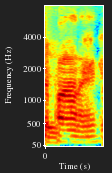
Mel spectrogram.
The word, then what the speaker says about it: Mangiapane: Andrew Mangiapane. I don't know how to pronounce it. – Mangiapane? – Yeah, there it is. Mangiapane. There we go.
